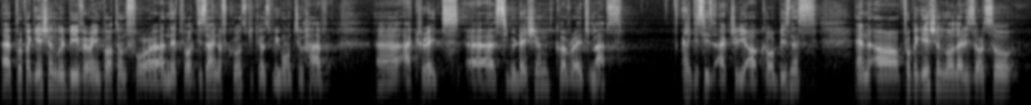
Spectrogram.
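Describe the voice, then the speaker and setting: Bright, sharp in tone, a man with a French accent speaks at a moderate pace and medium pitch with ordinary pitch variation. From France. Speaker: conference speaker, wireless product manager. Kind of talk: conference talk. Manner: hesitant, many filler sounds.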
